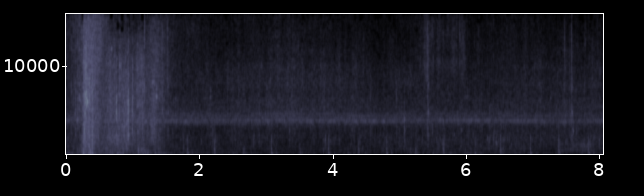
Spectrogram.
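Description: Footsteps crunch steadily on stone paving.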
